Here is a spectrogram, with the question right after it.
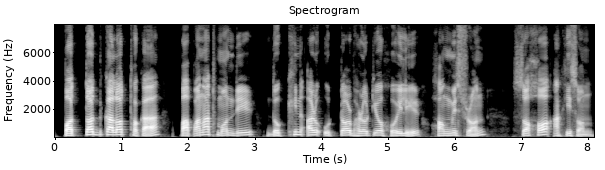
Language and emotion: Assamese, neutral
